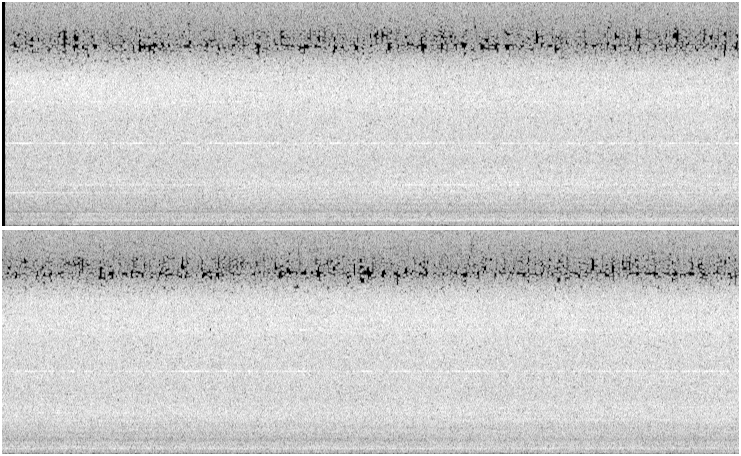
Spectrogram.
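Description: Christ portal car-wash dryer blowing over a car: the gantry's blower fans make a loud, steady rush of air during the drying stage.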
